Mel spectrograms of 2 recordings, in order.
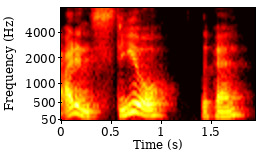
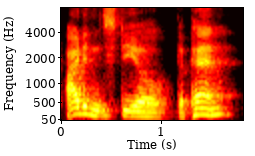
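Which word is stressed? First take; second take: steal; pen. First: The word 'steal' carries the main stress. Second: The word 'pen' carries the main stress. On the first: The pen was borrowed, not stolen. "sounds like I borrowed it" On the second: Something was stolen, but not the pen. "now it sounds like I stole something, but it wasn't the pen"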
